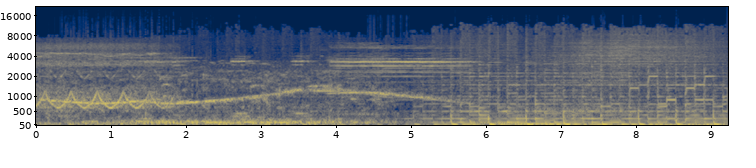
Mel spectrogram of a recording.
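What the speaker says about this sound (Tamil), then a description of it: "OMR சாலையில் வாகன நெரிசலில் சிக்கிக்கொண்ட ஆம்புலன்ஸ்." An ambulance siren wails, sweeping up and down, then holds a steadier tone while the ambulance is stuck in a traffic jam on OMR road, over constant loud traffic rumble and engine noise.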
